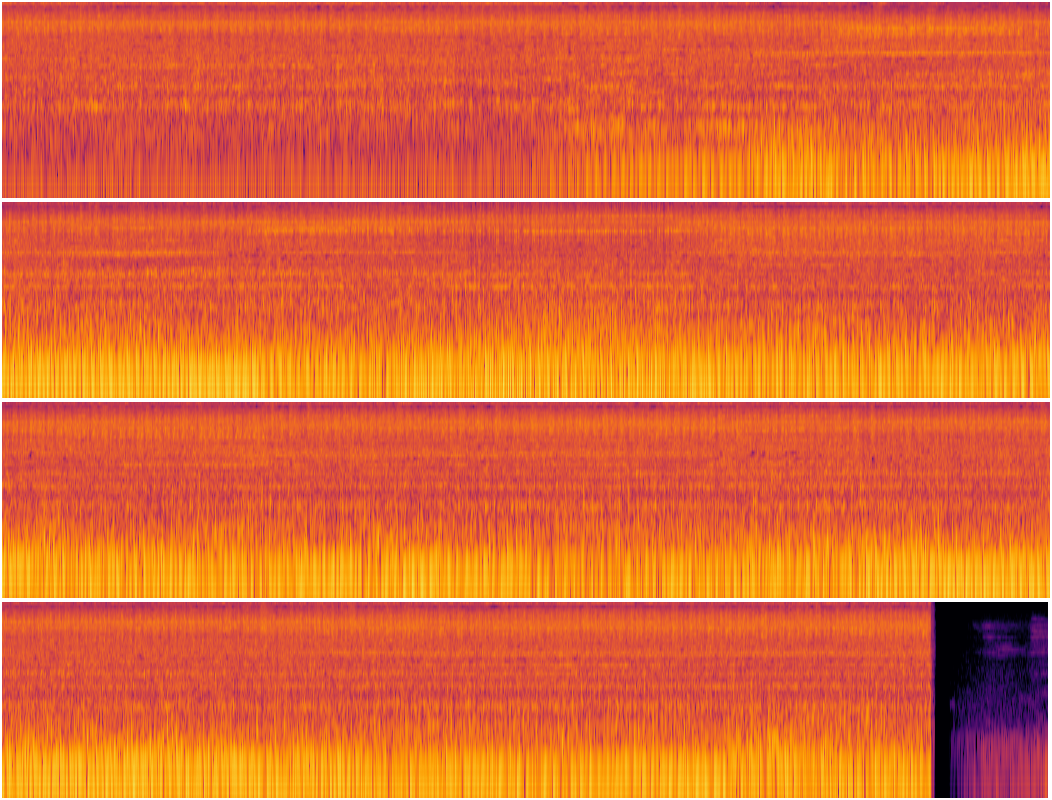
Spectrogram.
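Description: Vibrating mini ball mill running: a steady low hum from its vibrator motor under the dense rattle of manganese steel balls grinding dry quartz tailings inside the steel drum. The low hum grows stronger about four seconds in, then holds steady.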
